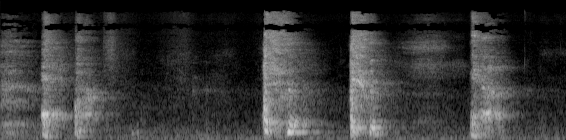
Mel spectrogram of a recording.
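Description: A man gagging and coughing in five short, harsh bursts, retching at the stench of a dirty diaper.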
